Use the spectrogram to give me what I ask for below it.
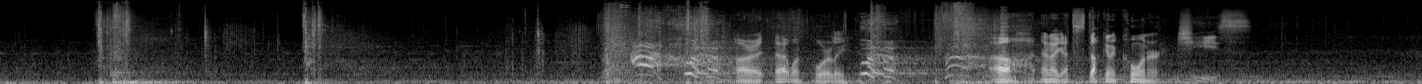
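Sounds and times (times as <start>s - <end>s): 
low hum: 0.0s - 14.2s
video game poison-tipped arrows whooshing: 1.0s - 2.2s, 3.0s - 10.4s
speech: 7.4s - 8.6s, 9.9s - 12.4s.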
